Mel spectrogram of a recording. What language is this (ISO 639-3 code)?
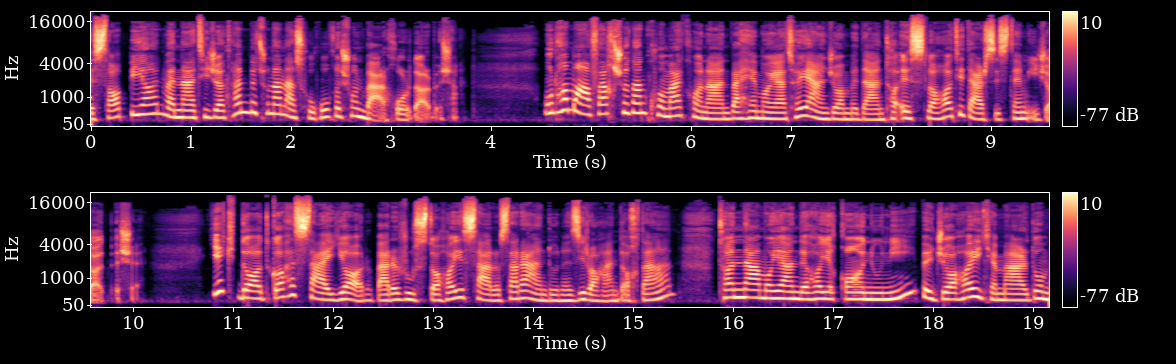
fas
